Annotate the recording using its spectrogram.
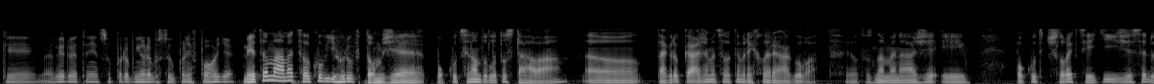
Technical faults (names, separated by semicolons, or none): none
